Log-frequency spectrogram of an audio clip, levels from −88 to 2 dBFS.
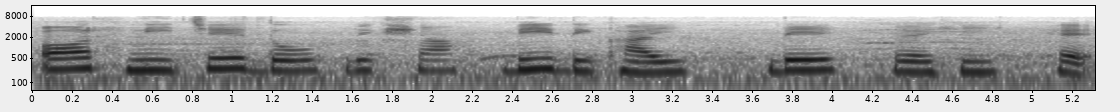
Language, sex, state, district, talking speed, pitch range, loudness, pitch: Hindi, female, Madhya Pradesh, Dhar, 100 wpm, 205-230 Hz, -17 LUFS, 220 Hz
